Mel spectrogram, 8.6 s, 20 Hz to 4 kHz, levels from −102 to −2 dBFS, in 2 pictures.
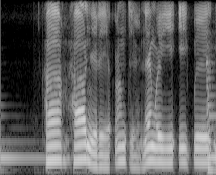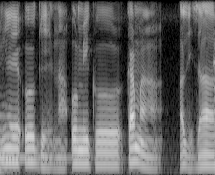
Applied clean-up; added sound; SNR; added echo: none; Bowed string instrument; 16 dB; none.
